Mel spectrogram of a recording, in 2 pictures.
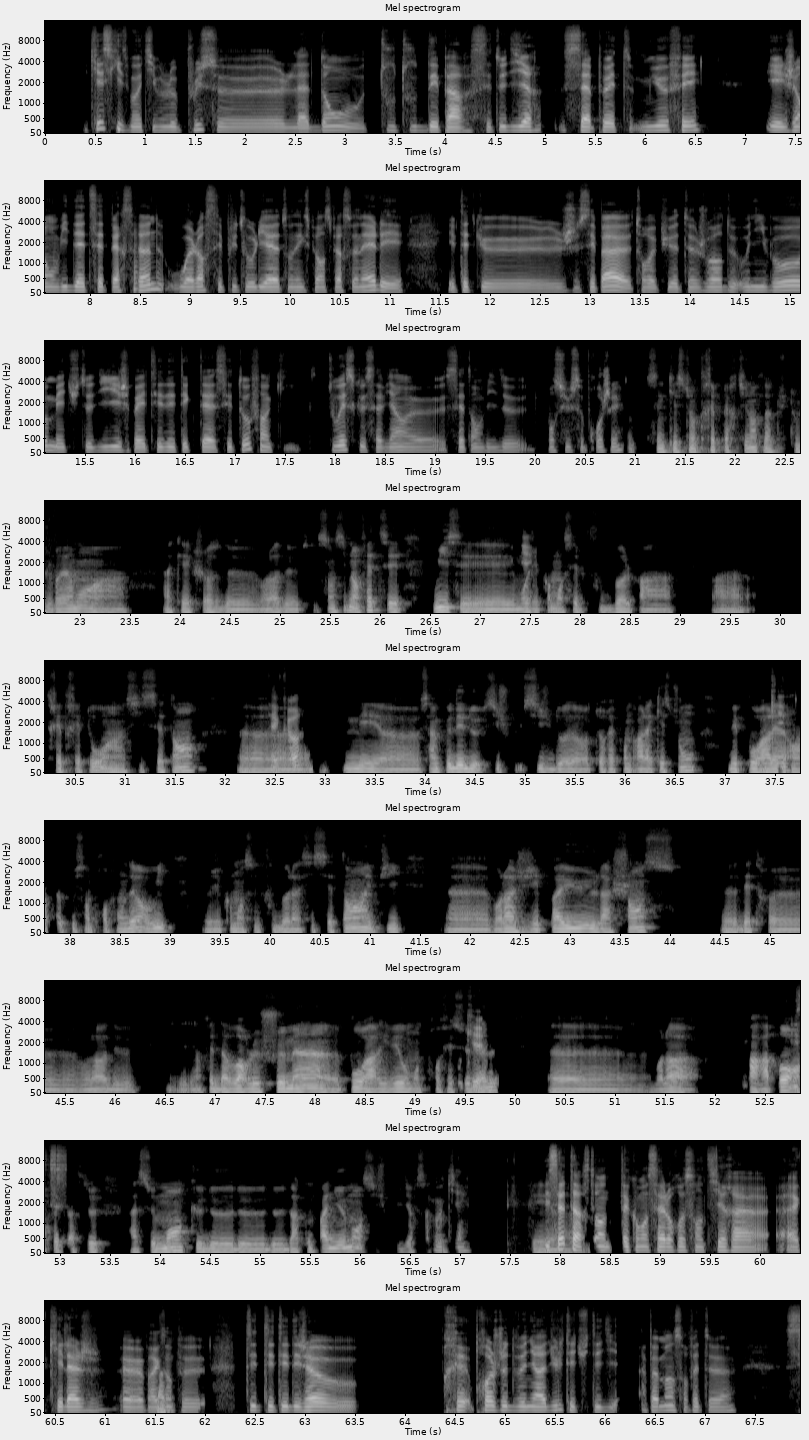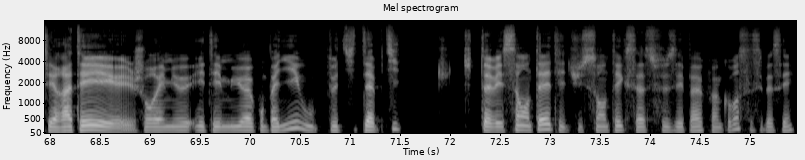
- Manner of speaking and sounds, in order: drawn out: "heu"; other background noise; drawn out: "heu"; drawn out: "heu"
- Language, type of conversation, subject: French, podcast, Peux-tu me parler d’un projet qui te passionne en ce moment ?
